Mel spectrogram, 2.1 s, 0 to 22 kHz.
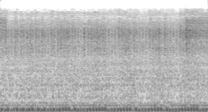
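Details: Mazda RX-7 FD rotary at light/half throttle: loud, low, lumpy burble with uneven pulse; rough running from an unplugged open vacuum hose, much better once plugged back in.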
